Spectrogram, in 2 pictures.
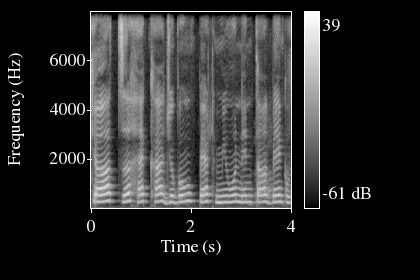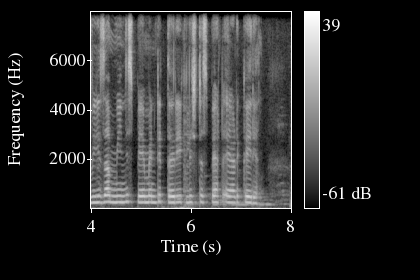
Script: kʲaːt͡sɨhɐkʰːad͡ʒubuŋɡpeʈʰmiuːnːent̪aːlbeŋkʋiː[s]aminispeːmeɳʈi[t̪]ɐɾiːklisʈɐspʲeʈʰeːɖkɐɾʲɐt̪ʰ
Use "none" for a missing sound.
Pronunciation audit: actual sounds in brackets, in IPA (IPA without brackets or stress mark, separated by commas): z, t̪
